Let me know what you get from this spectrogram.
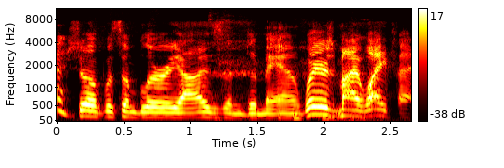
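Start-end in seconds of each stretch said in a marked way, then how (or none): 1.9-2.7 put-on vintage, old-timey nineteen-twenties-style voice. Acting out showing up with blurry eyes at a wedding: 1920s-style voice. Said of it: "I love that voice".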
